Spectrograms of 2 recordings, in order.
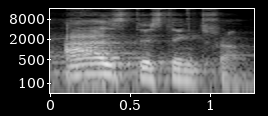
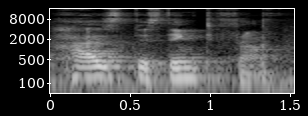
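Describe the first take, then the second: First: The first word starts without an h sound. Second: An h sound is added before the first word. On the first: The speaker calls it right. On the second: The speaker calls it wrong.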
